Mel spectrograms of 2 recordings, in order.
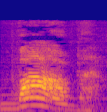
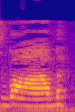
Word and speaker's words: Vav: The next one is Vav. Now, this is the V. I have also seen it as W. That's technically the classical Hebrew way to pronounce it.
